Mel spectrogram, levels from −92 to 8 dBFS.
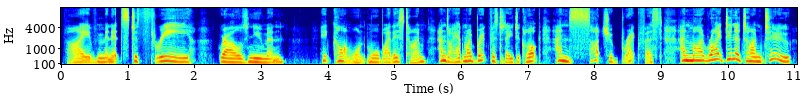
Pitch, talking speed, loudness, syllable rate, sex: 205 Hz, 170 wpm, -17 LUFS, 4.1 syllables/s, female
